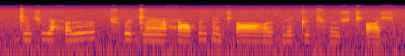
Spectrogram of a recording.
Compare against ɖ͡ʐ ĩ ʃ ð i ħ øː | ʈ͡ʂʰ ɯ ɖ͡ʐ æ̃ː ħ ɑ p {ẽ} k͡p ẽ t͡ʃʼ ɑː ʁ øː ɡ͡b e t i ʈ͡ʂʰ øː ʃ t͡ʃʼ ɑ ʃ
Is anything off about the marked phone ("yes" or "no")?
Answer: no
